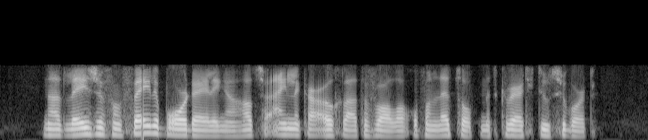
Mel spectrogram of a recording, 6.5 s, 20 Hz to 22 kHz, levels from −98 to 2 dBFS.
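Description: At 1.42 to 1.44 s there's a short dropout, packet loss filled with silence. About 20 ms of the speech just vanishes, which fits a single lost packet. The receiver had nothing to play, so it put in dead silence instead of smoothing over the gap. The signal stops and restarts abruptly, leaving a tiny hole. Through the narrow, telephone-band G.711 sound it comes across as a brief gap.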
